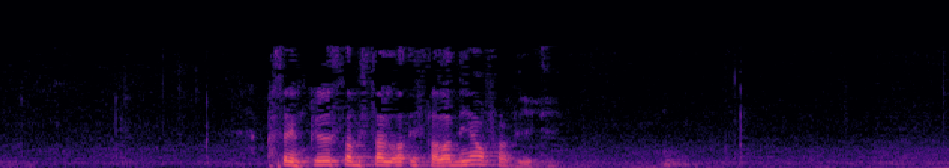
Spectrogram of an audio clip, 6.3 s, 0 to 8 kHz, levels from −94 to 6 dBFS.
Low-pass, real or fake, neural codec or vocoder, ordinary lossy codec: 7.2 kHz; fake; codec, 16 kHz in and 24 kHz out, 2.2 kbps, FireRedTTS-2 codec; MP3, 24 kbps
